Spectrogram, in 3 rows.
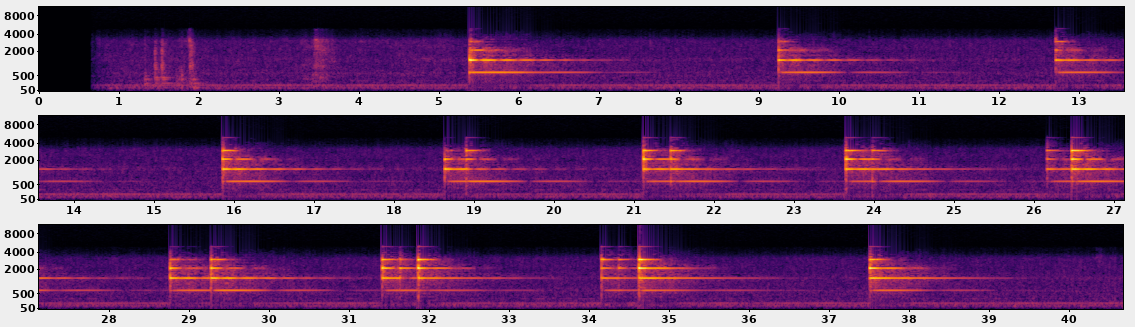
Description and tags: China bowl 12.25.2011
China bowl sample, me thumping the side with my finger. recorded on cell phone.
bowl, china, field-recording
